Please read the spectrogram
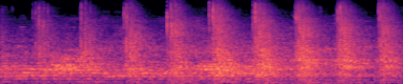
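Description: Matam: a group of men beating their chests with open hands in unison, a sharp slap a little over twice a second, with crowd voices underneath.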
